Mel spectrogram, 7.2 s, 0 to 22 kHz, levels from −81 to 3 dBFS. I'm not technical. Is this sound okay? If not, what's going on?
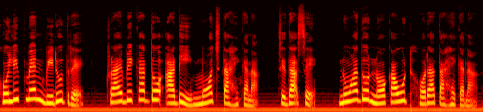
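No. There is mains hum throughout: a steady 60 Hz drone under the speech. Electrical interference from the power supply is leaking into the recording.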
